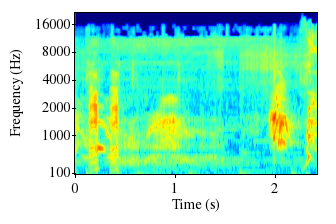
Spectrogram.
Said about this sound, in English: A built-in speaker allows communication with authentic puppy sounds.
